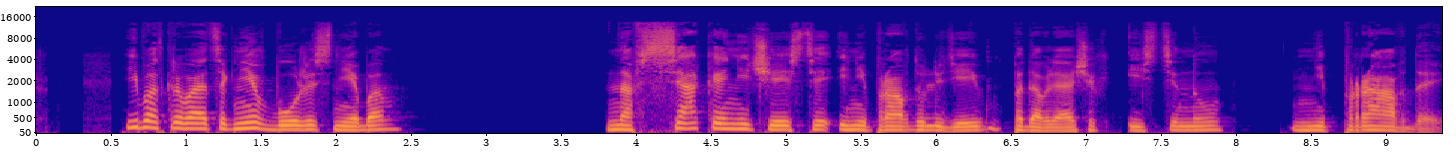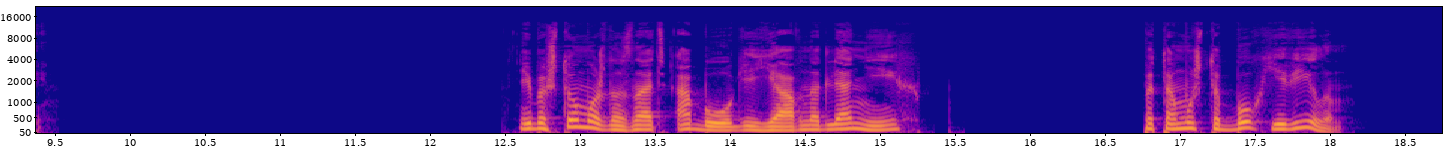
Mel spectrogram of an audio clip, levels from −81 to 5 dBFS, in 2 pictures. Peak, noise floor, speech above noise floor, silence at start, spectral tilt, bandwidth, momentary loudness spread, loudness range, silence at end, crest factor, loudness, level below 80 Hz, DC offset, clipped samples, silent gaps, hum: -4 dBFS; under -90 dBFS; over 73 dB; 0.6 s; -6 dB/octave; 13.5 kHz; 9 LU; 7 LU; 0.7 s; 16 dB; -18 LUFS; -44 dBFS; under 0.1%; under 0.1%; 9.63-10.48 s; none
